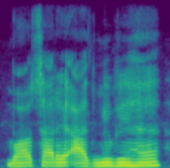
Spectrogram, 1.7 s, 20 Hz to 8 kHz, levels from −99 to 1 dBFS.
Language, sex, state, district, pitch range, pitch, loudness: Hindi, male, Jharkhand, Garhwa, 150-155 Hz, 155 Hz, -12 LUFS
